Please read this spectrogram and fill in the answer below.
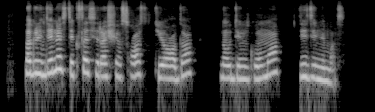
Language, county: Lithuanian, Klaipėda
